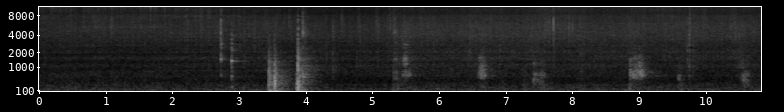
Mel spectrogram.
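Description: Egg and vegetables sizzling steadily in a wok as cooked rice is tipped in and stirred through with a spatula. The spatula knocks and scrapes against the pan several times, loudest twice in quick succession about three and a half seconds in.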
